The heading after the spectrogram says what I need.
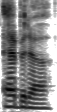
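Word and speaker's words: EBITDA: Um, it's pronounced EBIDA, but I always get the letters wrong.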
